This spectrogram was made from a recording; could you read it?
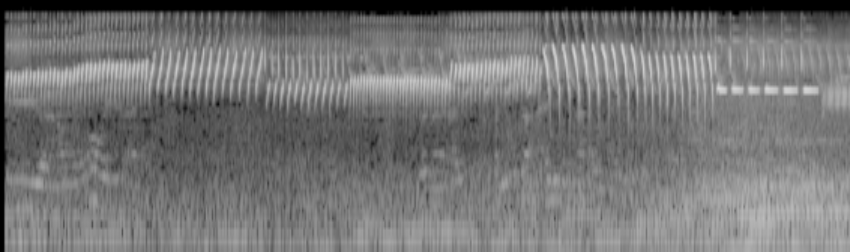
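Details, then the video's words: Canary singing a long, loud song in rapid phrases: a steady high whistled tone, fast buzzy trills, sweeping repeated notes and a closing flat whistle, each section shifting pitch every second or two. "Kenari "Chincin Canary""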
